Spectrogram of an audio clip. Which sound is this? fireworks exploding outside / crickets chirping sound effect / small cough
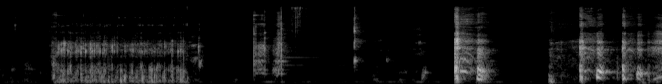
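small cough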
